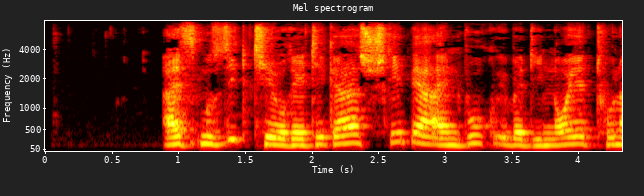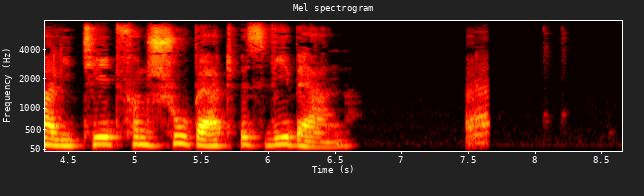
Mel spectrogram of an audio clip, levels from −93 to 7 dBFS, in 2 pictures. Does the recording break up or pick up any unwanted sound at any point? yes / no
yes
